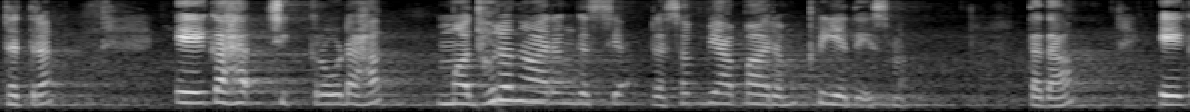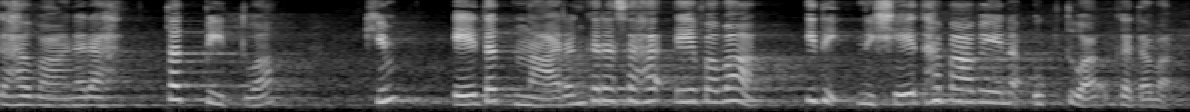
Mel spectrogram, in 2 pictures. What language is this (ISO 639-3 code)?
san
